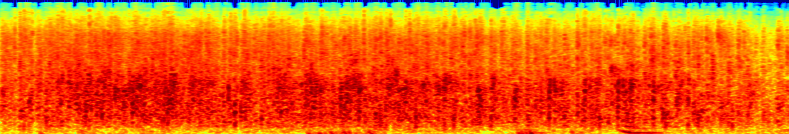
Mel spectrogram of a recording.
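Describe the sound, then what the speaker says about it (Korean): Steady audience applause at a Buddhist eye-opening dharma ceremony for a Buddha statue, filling the space continuously throughout, with a few faint voices murmuring underneath near the end. "박수로"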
